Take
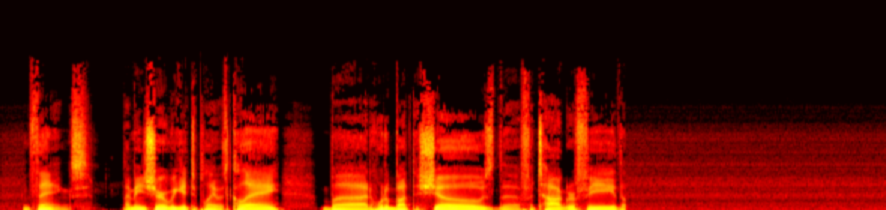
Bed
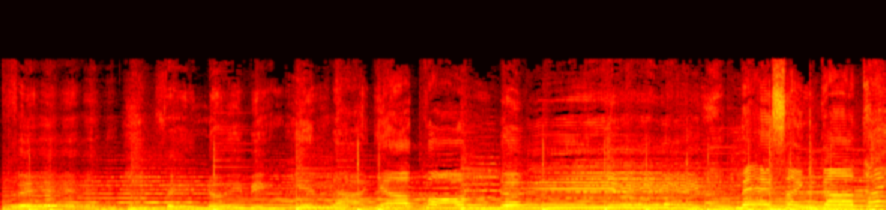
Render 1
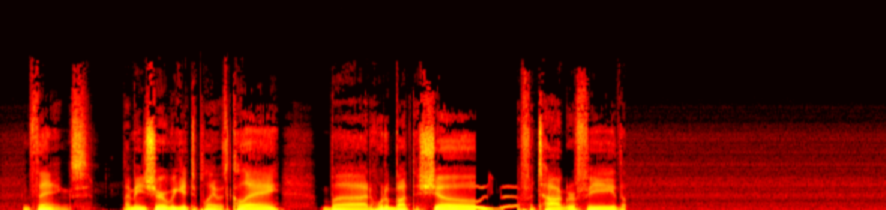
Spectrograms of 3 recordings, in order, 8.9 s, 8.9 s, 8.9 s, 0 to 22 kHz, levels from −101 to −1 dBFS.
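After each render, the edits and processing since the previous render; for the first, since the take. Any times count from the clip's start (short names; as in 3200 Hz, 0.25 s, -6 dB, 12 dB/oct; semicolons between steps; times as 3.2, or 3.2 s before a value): 4.74–5.16 sine-wave speech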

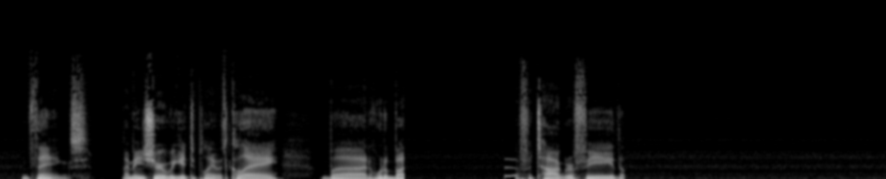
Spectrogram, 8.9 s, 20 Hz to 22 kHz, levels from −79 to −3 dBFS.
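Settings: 2.4–3.31 bell 200 Hz -8.5 dB; 4.04–5.05 room tone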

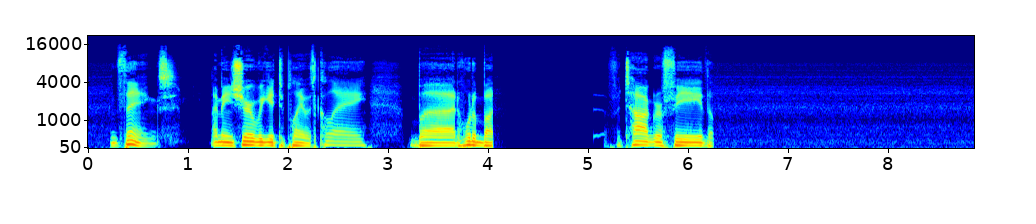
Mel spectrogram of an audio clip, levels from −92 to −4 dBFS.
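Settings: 0.78–1.26 BPF 150–4700 Hz; 2.29–3.26 compressor 2:1, threshold -42 dBFS; 3.94–5.48 dip -20.5 dB, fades 0.25 s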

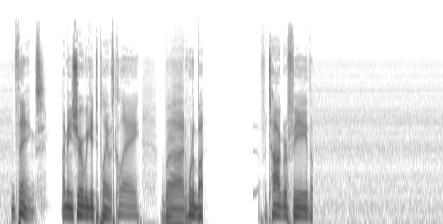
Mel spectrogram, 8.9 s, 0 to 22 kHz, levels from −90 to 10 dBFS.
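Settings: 2.72–3.78 half-wave gain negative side -12 dB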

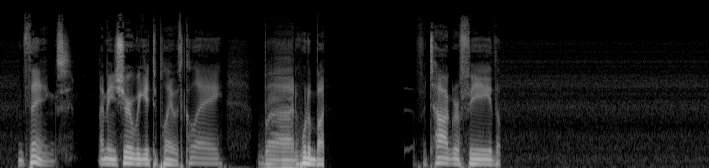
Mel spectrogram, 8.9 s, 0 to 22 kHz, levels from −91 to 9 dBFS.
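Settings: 3.52–3.93 low shelf 410 Hz +6.5 dB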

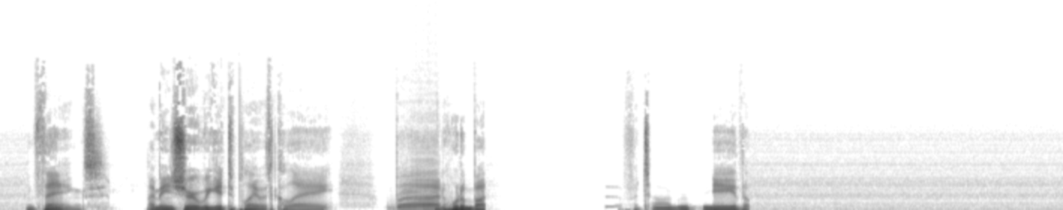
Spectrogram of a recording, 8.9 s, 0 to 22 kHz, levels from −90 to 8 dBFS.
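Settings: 1.28–2.01 high shelf 7000 Hz +8 dB; 2.7–3.63 HPF 290 Hz 24 dB/oct; 5.41–5.95 Butterworth band-pass 260 Hz, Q 1.5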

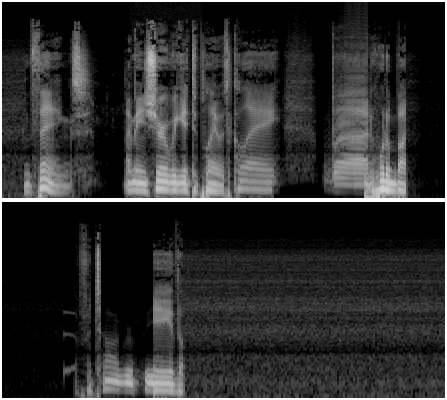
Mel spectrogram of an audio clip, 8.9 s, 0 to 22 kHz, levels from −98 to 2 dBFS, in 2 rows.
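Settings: high shelf 3400 Hz +8 dB; notch 880 Hz, Q 5.7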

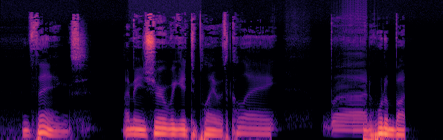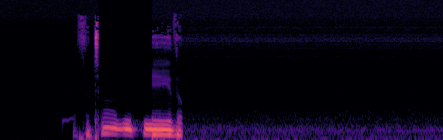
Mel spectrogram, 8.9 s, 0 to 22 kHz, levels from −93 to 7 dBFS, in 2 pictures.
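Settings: EQ curve 210 Hz 0 dB, 1300 Hz -21 dB, 3200 Hz -26 dB, 14000 Hz +14 dB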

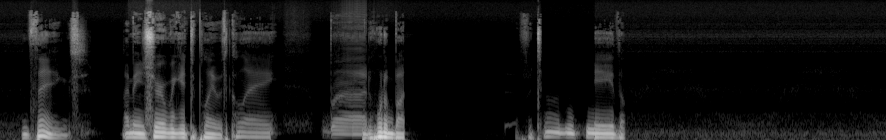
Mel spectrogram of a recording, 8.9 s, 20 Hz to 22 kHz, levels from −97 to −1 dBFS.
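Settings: added harmonics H 6 -38 dB, 7 -30 dB, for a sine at -7.5 dBFS; LFO bell 0.67 Hz 440–2700 Hz +6 dB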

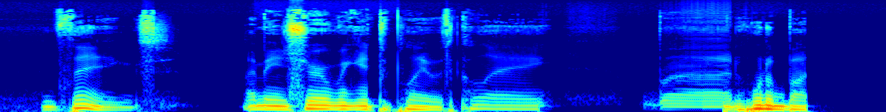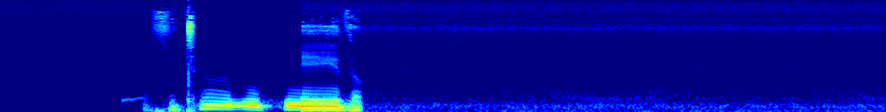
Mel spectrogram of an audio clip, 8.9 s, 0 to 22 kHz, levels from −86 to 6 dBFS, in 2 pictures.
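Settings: gain +7.5 dB; limiter -3 dBFS, peak gain reduction 2.5 dB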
